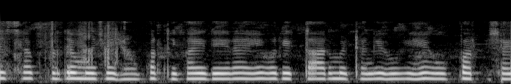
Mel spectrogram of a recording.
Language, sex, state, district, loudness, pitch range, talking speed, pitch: Hindi, female, Himachal Pradesh, Shimla, -15 LUFS, 255-265 Hz, 200 wpm, 260 Hz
